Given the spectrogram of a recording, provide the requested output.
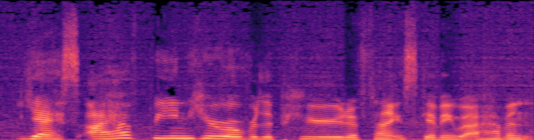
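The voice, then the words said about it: Slight foreign accent. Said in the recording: “You may notice a little bit of an accent. ... A little bit. ... She's from Jersey”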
